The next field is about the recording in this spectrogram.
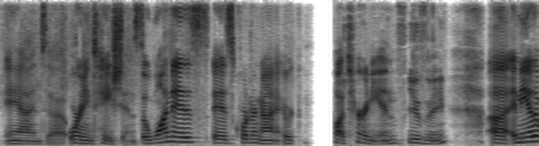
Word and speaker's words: quaternion: I totally called it quaternion. Quaternion. Always get made fun of for that. I don't know why. I look at it and I think it should be pronounced differently than it really is.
